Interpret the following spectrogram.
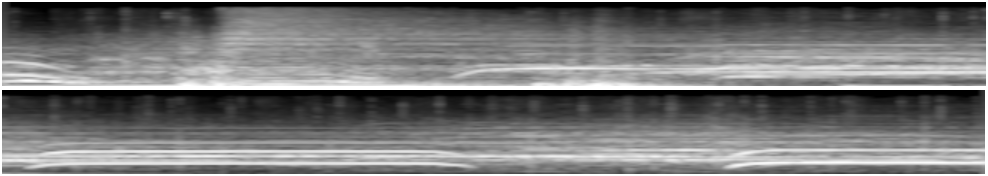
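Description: A live band ends a song with a final hit under a second in, its bass ringing on and stopping about halfway through. The audience then whoops, with several long 'woo' calls that rise, hold and fall.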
